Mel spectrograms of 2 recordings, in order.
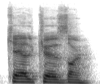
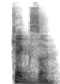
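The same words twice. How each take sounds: First: Said in the usual way. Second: "Quelques-uns" said as "kek-zun", with the l dropped; Quebec "Quelques-uns", l swallowed. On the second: Shown as a demonstration. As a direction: clip "Quelques-uns" down to "kekzun". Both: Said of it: "on va dire quelques".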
